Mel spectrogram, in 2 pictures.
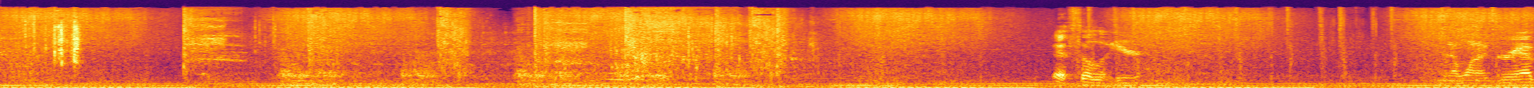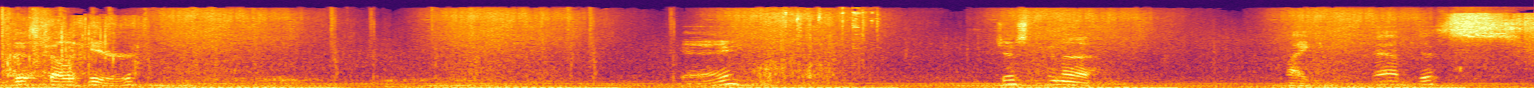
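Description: Lava bubbles and rumbles steadily.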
